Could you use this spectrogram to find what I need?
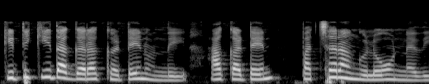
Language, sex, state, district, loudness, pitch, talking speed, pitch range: Telugu, female, Telangana, Komaram Bheem, -16 LUFS, 245 Hz, 125 wpm, 225-295 Hz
